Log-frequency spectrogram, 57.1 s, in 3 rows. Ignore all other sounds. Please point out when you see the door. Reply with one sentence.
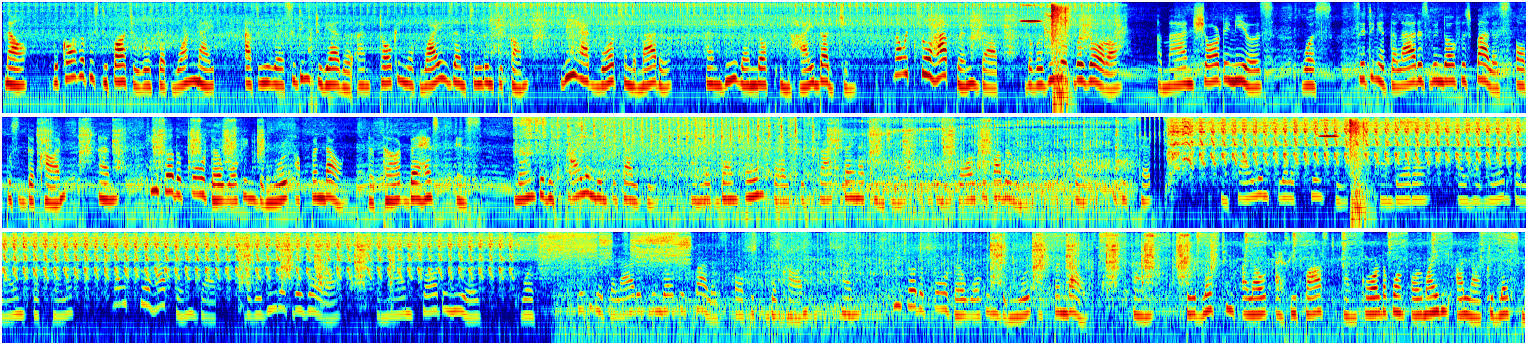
You can hear the door from 12.7 to 13.4 s and from 35.5 to 36.8 s.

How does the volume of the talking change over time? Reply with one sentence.
The volume of the talking goes down, then up.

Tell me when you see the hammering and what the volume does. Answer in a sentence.
You can't hear the hammering here.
